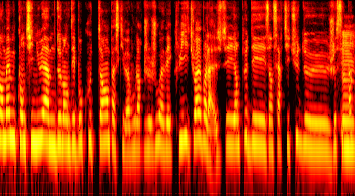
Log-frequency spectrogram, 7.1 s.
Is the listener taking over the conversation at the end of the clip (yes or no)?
no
